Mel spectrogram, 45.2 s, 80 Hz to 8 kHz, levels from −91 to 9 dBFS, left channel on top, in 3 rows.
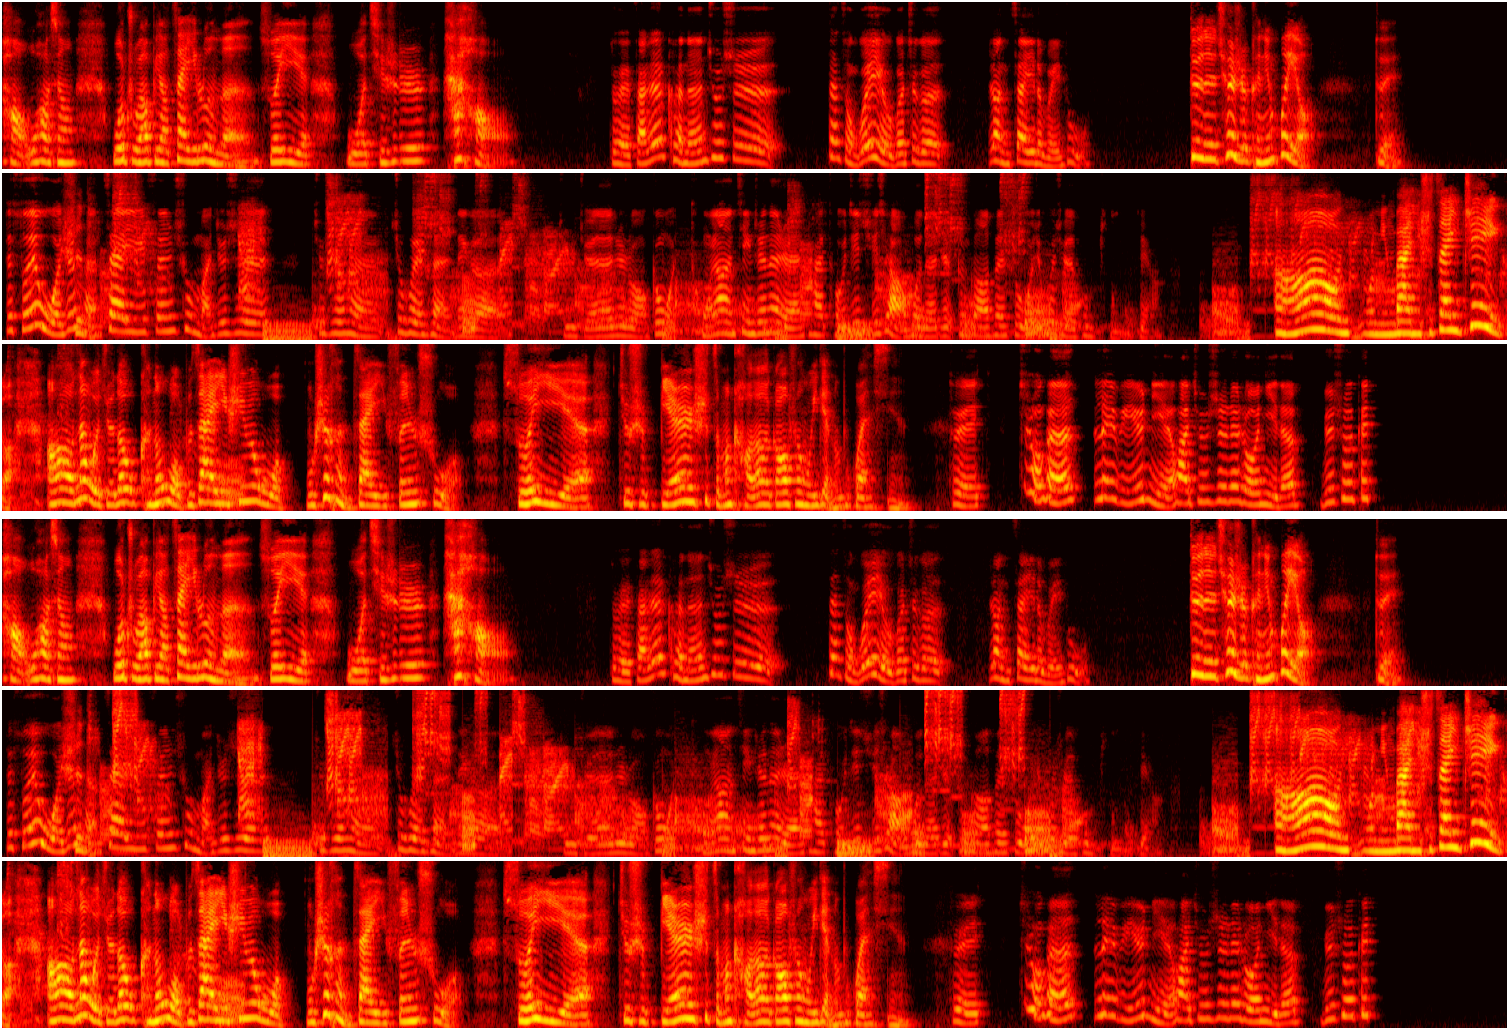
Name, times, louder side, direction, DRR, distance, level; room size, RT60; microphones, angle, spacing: voice 1, 0.0-5.1 11.9-13.1 13.7-14.0 15.8-16.0 27.8-39.2, right 3 dB, 15° right, 0.3 m, -26 dB
voice 2, 6.1-7.8 8.3-9.4 9.9-10.9 15.1-17.7 18.2-20.1 20.7-21.8 22.0-26.6 39.6-39.9 40.3-43.8, left 2 dB, 75° left, 1.2 m, -36 dB
sound 1, 15.9-16.7 17.4-26.4 27.0-29.4 29.7-31.2 31.8-32.5, right 7 dB, 80° right, 0.6 m, -39 dB
7.0 x 4.6 x 4.3 m
head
